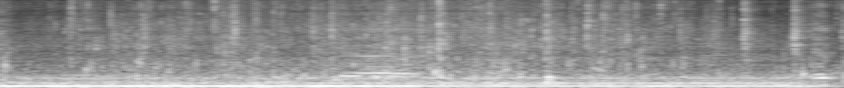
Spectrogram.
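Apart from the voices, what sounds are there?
water poured from a shower head while doing laundry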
